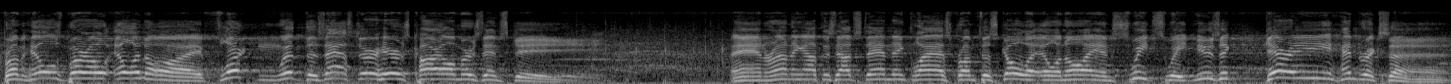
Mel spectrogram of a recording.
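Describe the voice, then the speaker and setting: Echoing, high-pitched American male arena announcer. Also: lively intonation, slow, fairly bright tone. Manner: booming showman delivery with stretched names. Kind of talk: driver introductions at a tractor pull show. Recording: echoey, noisy live arena PA.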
